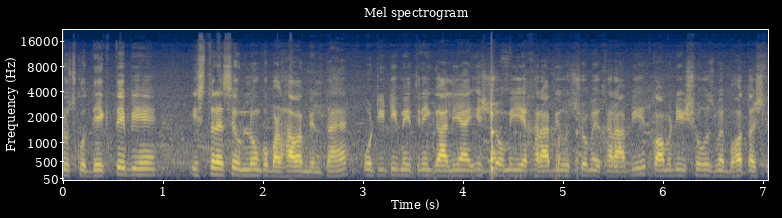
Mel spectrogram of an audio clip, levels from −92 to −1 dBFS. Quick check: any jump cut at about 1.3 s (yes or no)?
no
